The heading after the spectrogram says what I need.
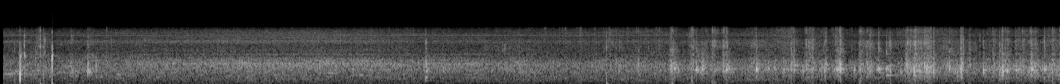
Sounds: Speech, Train

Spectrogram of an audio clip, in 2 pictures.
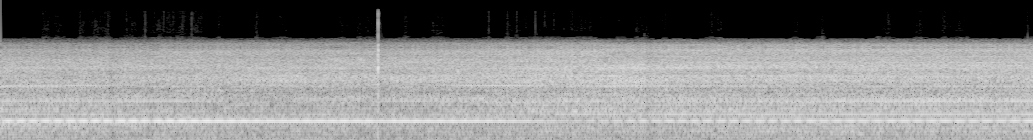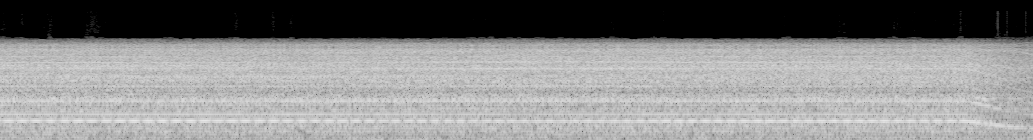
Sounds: inside a small room

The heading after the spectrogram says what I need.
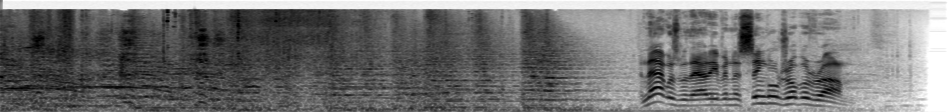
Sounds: Speech, Liquid, Music

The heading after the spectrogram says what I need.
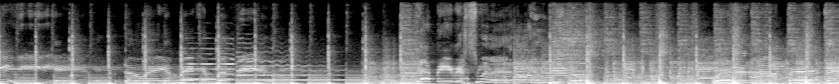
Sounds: Music

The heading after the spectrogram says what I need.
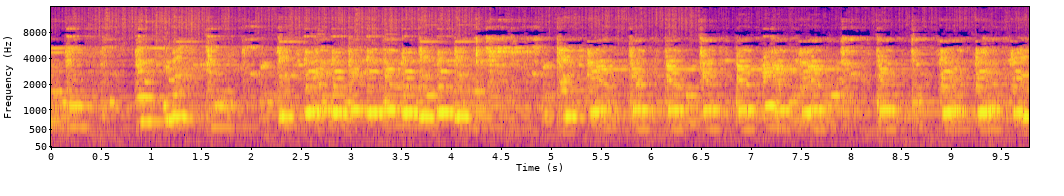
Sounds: Music

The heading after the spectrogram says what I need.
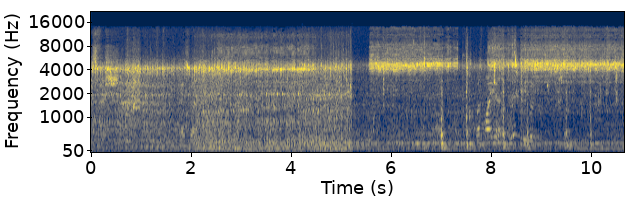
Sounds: Engine, Idling, Speech, outside, rural or natural

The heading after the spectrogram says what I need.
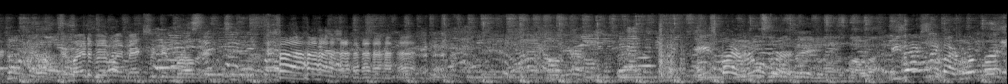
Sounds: Speech, Music

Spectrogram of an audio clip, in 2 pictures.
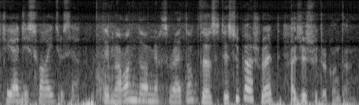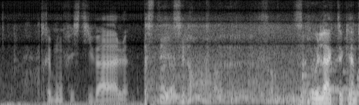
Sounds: Speech

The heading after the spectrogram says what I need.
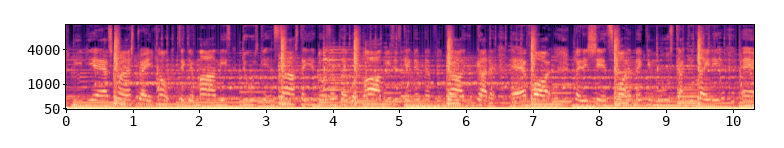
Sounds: Music, Pop music

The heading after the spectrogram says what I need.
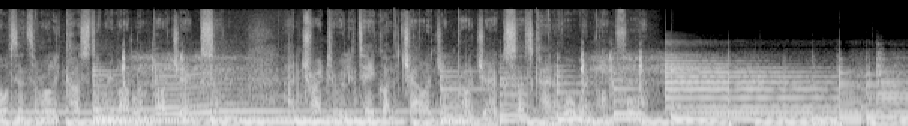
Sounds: Speech, Music

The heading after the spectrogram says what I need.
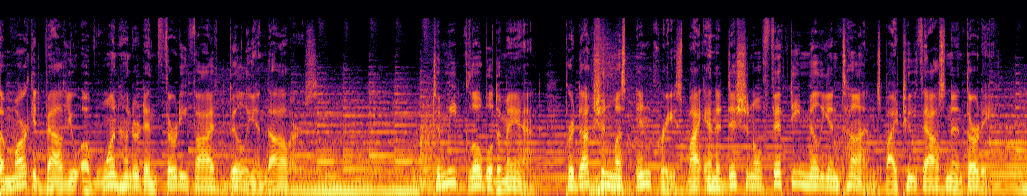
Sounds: Music, Speech

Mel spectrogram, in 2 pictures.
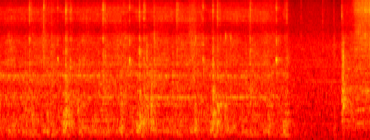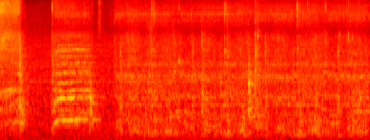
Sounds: inside a small room

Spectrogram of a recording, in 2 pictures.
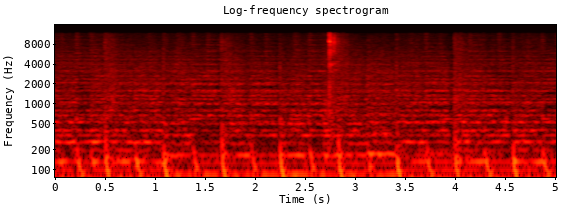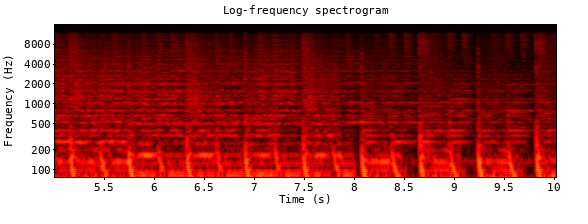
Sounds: Music

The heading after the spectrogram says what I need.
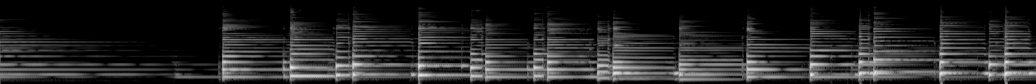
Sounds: Mandolin, Music

